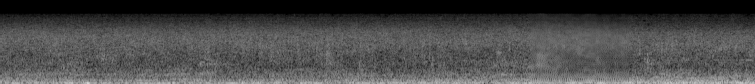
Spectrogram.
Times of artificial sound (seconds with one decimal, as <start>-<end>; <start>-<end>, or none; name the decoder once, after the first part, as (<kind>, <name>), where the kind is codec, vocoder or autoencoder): 5.3-6.3 (vocoder, Vocos)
